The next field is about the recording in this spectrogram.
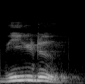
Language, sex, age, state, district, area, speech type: Tamil, male, 45-60, Tamil Nadu, Perambalur, urban, read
